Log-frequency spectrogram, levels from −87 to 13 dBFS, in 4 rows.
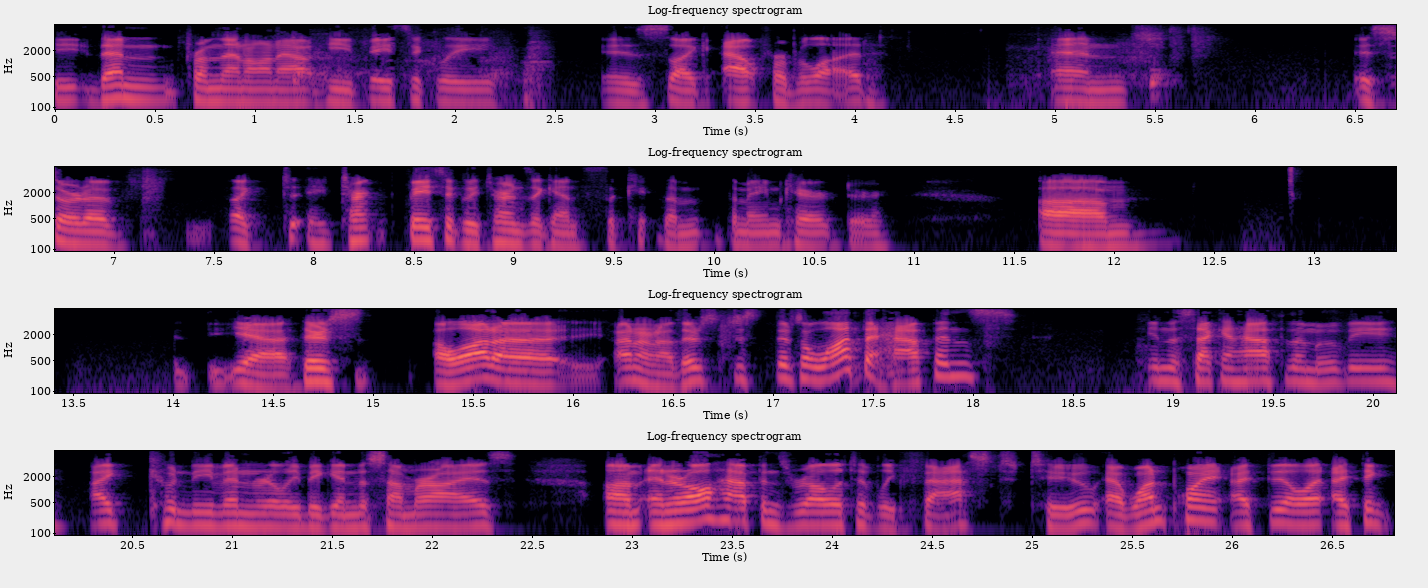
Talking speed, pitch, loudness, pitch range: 170 wpm, 140 Hz, -26 LUFS, 125-160 Hz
